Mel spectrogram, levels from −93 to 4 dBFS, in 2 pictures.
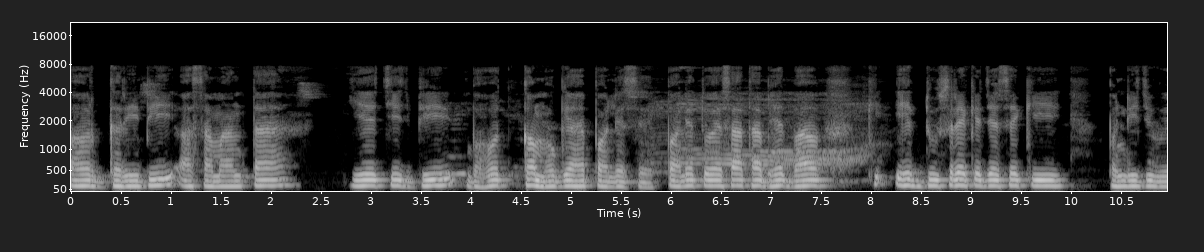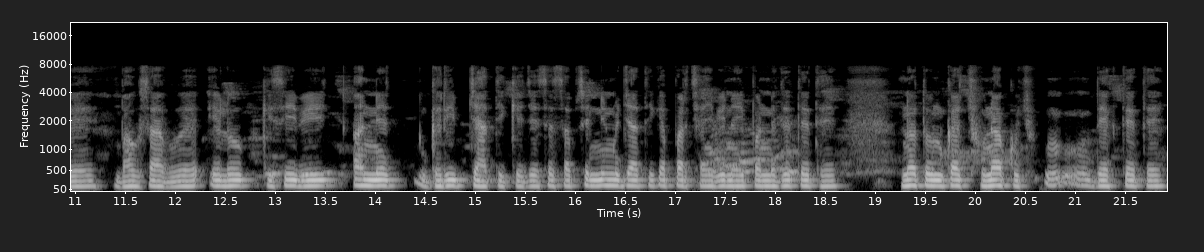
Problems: none marked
